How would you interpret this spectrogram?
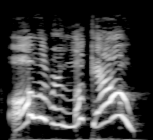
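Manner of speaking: high, loud warning cry; alarmed shout. Acted. Elf shouting to Oliver at the mixing bowl, high loud alarmed cry. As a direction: yell to stop him falling. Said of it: "one of the elves shouted".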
